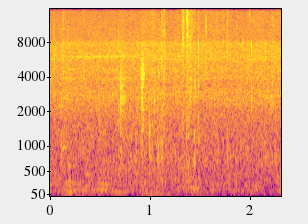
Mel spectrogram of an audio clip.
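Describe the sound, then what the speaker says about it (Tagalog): Heavy typhoon rain pours on a mountainside, a dense, steady hiss of drops drumming close and loud without a break. "malakas pa lalo ang ulan"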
